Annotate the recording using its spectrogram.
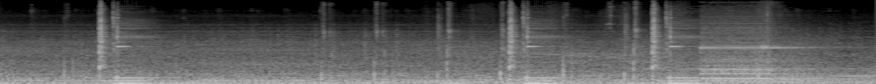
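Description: Buttons on a keypad click, each press followed by a short beep.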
